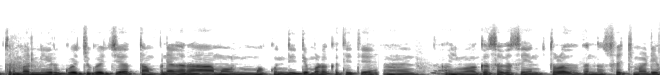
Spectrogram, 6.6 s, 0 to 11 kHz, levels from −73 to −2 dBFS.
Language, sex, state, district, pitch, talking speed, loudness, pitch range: Kannada, male, Karnataka, Shimoga, 140 Hz, 200 wpm, -16 LUFS, 135-145 Hz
